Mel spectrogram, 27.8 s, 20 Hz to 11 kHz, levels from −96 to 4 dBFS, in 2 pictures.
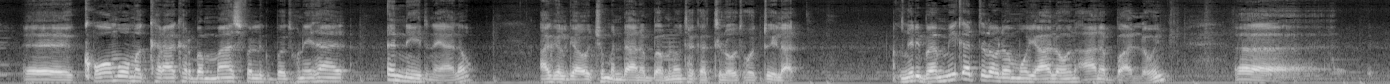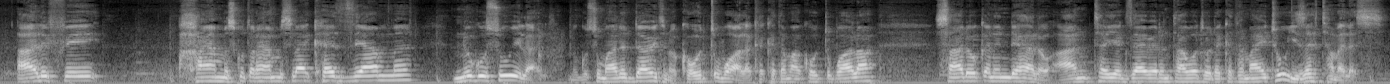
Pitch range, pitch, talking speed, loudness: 105-150 Hz, 130 Hz, 95 wpm, -17 LUFS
